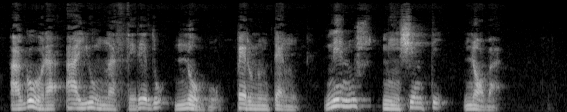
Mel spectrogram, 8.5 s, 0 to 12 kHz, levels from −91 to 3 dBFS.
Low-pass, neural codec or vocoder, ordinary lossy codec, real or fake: 10.8 kHz; vocoder, 24 kHz, 100 mel bands, Vocos; AAC, 48 kbps; fake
